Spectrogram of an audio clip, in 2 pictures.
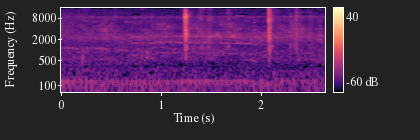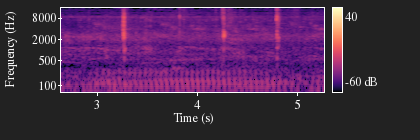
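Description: Close chewing of deep-fried fish, with sharp crunchy mouth clicks and smacks coming every second or so. Under them runs a faint, steady low hum.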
